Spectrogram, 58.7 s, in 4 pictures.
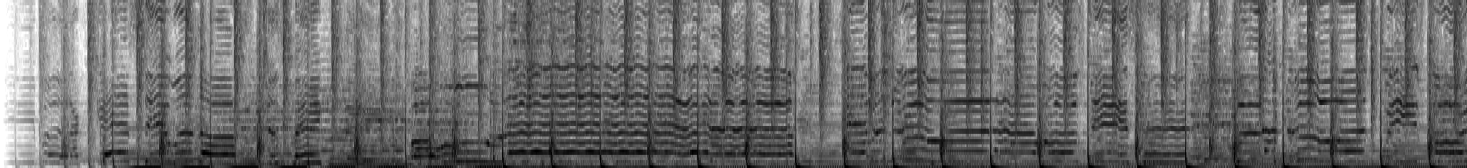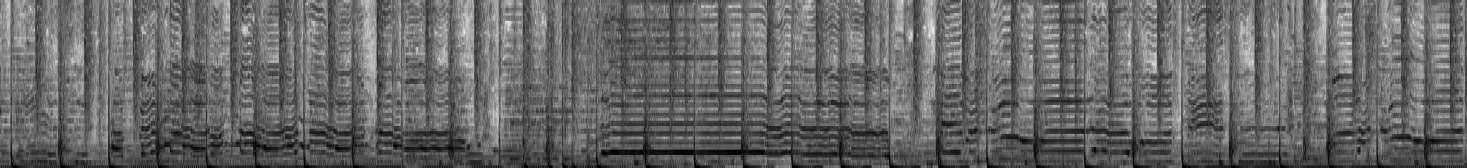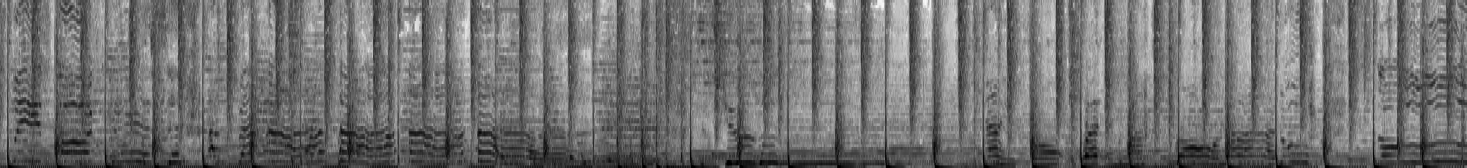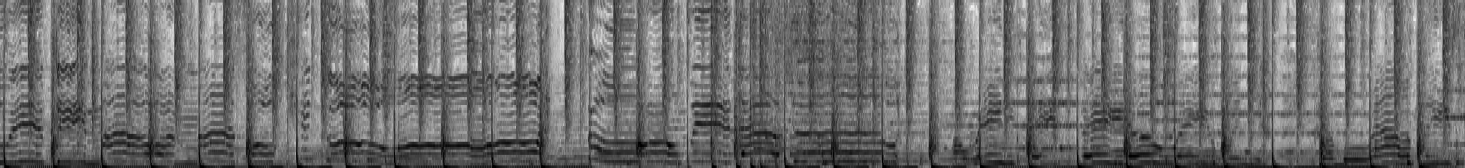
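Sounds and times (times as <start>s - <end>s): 
love funk nu-disco music: 0.0s - 58.6s.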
